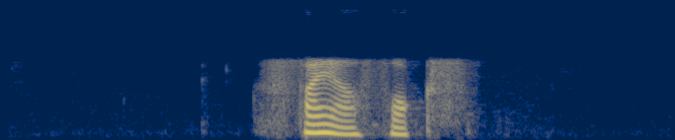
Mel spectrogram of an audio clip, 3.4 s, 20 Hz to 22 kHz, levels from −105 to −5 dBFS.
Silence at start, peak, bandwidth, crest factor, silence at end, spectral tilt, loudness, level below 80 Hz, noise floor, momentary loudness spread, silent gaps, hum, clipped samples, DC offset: 1.35 s; -6 dBFS; 4.1 kHz; 24 dB; 1.15 s; -9.5 dB/octave; -26 LUFS; -82 dBFS; under -90 dBFS; 15 LU; none; none; under 0.1%; under 0.1%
